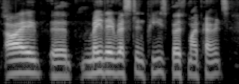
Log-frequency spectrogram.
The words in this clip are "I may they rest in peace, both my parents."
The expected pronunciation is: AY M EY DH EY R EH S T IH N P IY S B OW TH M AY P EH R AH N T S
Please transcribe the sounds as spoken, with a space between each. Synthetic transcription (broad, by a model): AY M EY DH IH R EH S T IH N P IY S B OW TH M AY P EH R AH N T S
